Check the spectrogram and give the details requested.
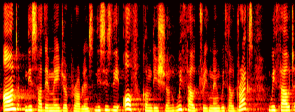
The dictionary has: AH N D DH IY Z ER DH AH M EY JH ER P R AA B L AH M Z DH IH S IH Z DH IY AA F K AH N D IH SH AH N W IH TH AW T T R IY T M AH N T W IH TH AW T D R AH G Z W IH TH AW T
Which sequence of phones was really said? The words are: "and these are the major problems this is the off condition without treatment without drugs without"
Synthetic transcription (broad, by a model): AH N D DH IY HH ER DH AH M EY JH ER P R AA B L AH M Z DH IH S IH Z DH IY AA F K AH N D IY SH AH N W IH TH AW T T R IY T M AH N T W IH TH AW T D R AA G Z W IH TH AW T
